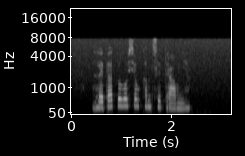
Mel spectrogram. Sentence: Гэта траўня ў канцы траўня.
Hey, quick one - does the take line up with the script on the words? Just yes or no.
no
